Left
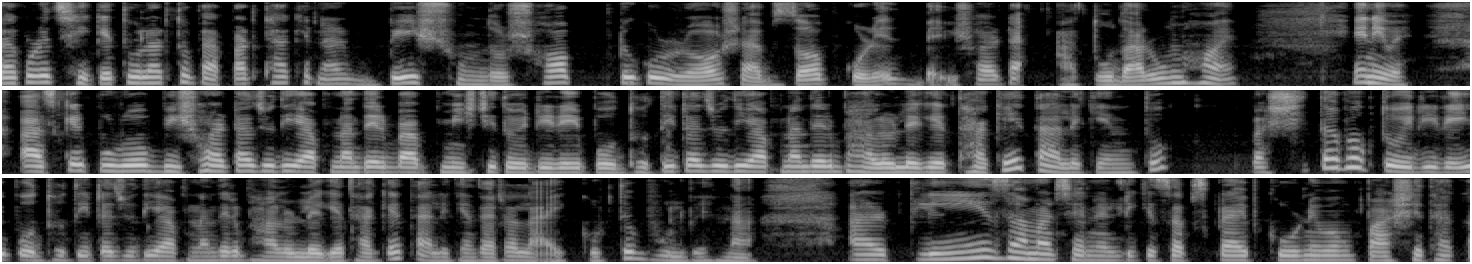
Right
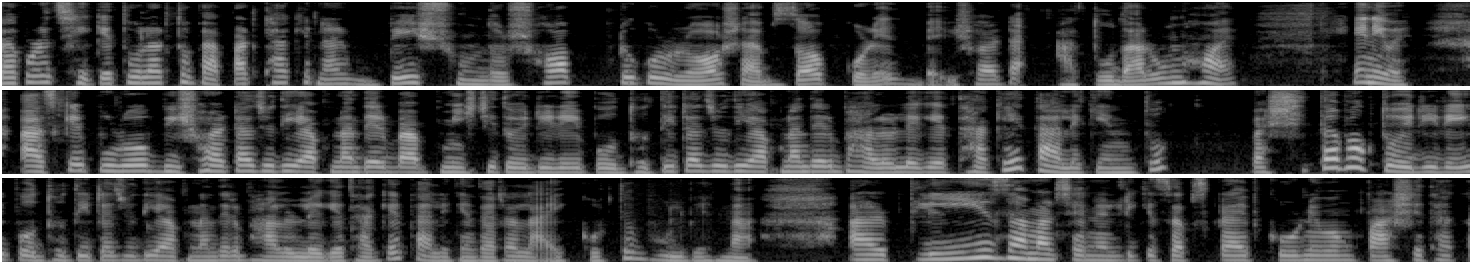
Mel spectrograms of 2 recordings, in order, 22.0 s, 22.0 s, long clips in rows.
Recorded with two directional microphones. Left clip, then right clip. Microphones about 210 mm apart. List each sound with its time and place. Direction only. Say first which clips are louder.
0.0 s speech: left 9 dB; 15° left (ahead or behind)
